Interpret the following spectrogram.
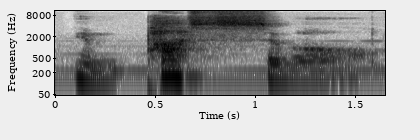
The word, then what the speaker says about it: impossible: and enjoy what is where's the accent in impossible impossible it's in the middle pass make it big make it longer it's an important word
